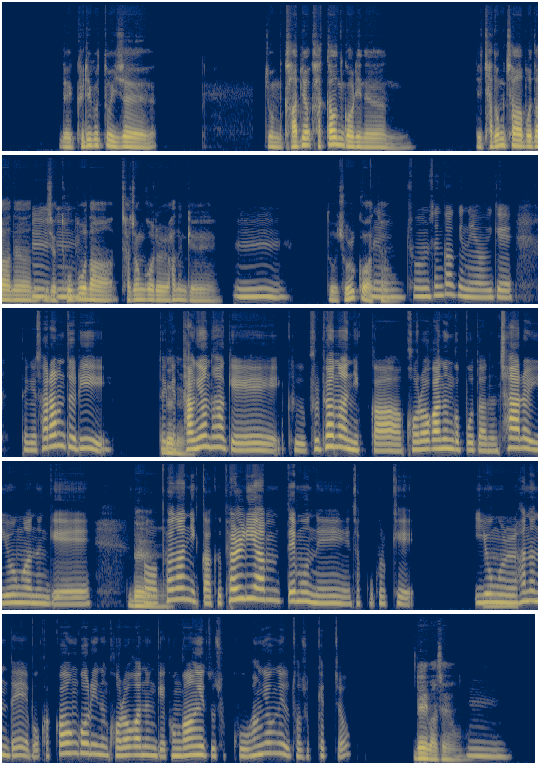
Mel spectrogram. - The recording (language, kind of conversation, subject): Korean, unstructured, 기후 변화로 인해 사라지는 동물들에 대해 어떻게 느끼시나요?
- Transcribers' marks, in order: other background noise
